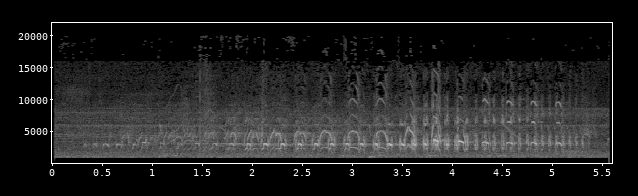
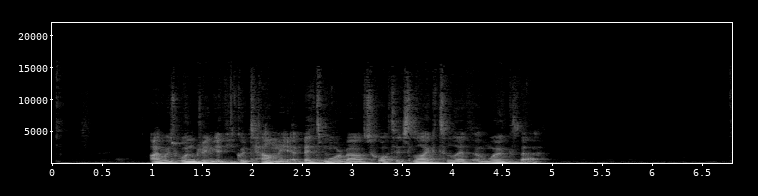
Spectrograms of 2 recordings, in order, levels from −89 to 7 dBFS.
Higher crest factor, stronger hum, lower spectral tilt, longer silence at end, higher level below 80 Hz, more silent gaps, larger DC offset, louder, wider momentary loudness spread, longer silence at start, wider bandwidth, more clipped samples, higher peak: about the same, 20 dB vs 18 dB; neither; second, 7.5 dB/octave vs -7.5 dB/octave; second, 0.05 s vs 1.9 s; second, under -90 dBFS vs -60 dBFS; neither; neither; first, -26 LUFS vs -29 LUFS; about the same, 15 LU vs 13 LU; second, 0 s vs 1 s; first, over 20 kHz vs 11 kHz; neither; first, -8 dBFS vs -12 dBFS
